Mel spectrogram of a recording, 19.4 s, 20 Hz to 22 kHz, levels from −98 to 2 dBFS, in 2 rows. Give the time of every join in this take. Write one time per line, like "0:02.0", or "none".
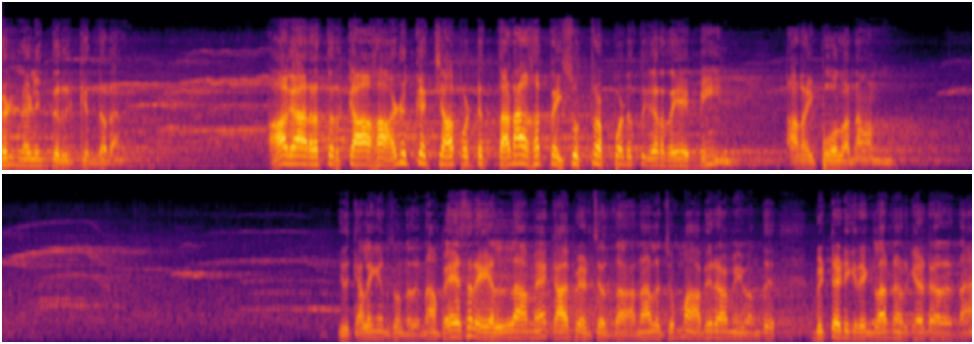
none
